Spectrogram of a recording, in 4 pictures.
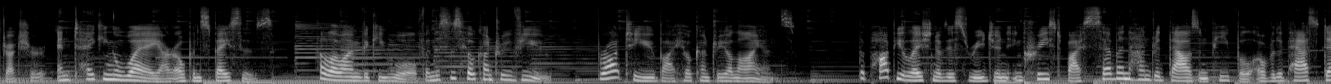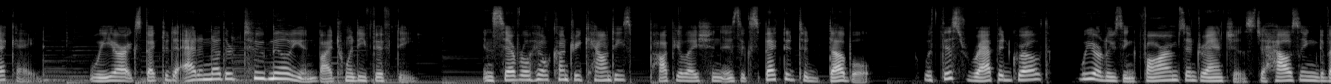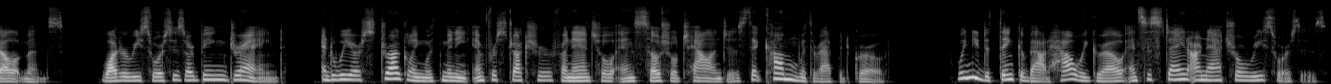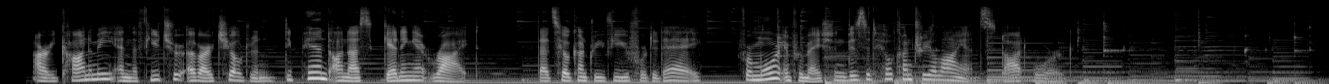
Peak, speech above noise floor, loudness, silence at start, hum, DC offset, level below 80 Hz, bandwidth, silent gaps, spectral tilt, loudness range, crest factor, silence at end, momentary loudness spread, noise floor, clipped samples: -2 dBFS; 38 dB; -23 LUFS; 0 s; none; under 0.1%; -44 dBFS; 16 kHz; 23.83-24.02 s, 27.25-27.59 s, 29.49-29.75 s, 35.57-36.12 s; -6 dB/octave; 3 LU; 20 dB; 0.1 s; 16 LU; -60 dBFS; under 0.1%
